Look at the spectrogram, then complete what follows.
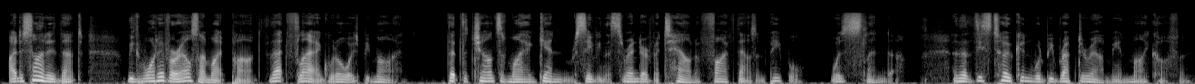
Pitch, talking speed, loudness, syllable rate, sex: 125 Hz, 225 wpm, -21 LUFS, 6.4 syllables/s, male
